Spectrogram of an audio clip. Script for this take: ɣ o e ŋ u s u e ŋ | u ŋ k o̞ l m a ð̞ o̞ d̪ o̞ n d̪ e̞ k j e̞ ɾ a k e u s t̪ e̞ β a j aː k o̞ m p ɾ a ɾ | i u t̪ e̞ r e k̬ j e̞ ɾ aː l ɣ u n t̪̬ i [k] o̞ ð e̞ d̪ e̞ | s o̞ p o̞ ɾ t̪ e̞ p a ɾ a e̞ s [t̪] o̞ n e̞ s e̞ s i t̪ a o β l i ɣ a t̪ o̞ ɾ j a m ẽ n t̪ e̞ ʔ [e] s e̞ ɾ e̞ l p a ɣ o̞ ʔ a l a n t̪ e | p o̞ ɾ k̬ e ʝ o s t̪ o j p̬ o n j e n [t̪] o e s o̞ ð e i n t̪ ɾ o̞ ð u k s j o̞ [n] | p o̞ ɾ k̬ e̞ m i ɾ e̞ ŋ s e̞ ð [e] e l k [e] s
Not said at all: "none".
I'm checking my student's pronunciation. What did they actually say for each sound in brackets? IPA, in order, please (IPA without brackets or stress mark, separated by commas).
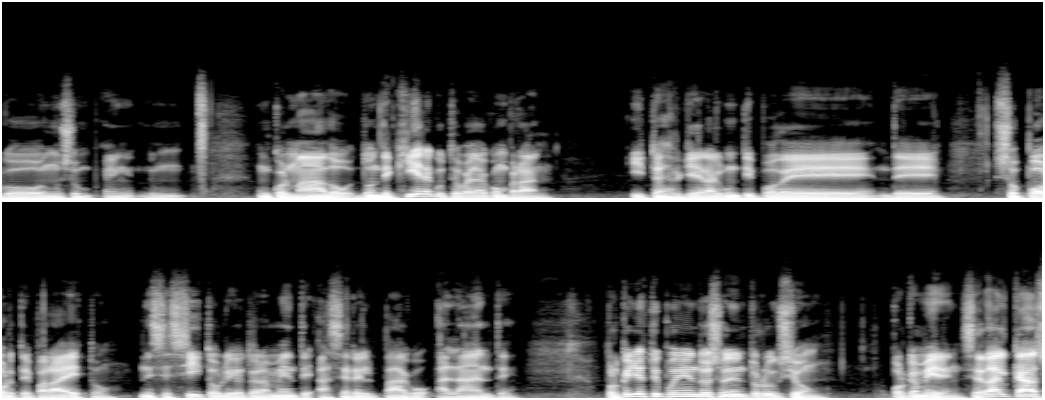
p, t̪, a, d̪, ŋ, a, a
